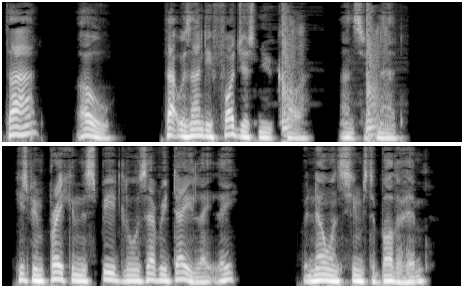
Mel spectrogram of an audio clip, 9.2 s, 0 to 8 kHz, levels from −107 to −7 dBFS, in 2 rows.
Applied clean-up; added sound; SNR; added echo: classical method Wiener filter.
